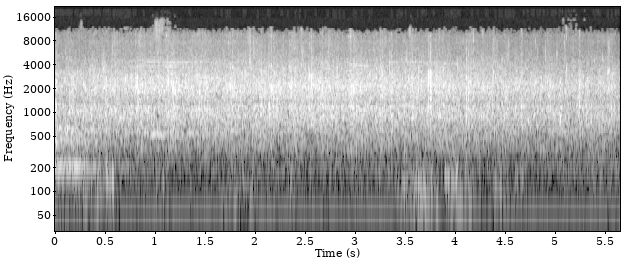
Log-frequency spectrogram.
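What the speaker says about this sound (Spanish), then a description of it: "démosle un fuerte aplauso al Señor" A church congregation applauds continuously, with dense, steady clapping that fills the space and little else audible.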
